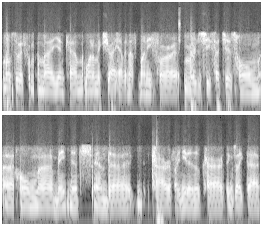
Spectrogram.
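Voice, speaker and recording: The speech goes at a fairly slow pace. Noticeable background noise runs underneath. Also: man. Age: 60s. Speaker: caller. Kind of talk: phone-in question. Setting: phone call. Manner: halting.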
